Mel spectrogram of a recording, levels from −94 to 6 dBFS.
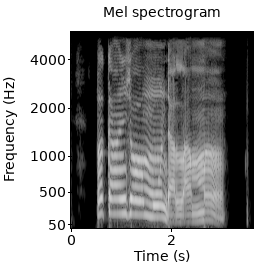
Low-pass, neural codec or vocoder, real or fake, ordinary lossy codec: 5.4 kHz; none; real; AAC, 32 kbps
